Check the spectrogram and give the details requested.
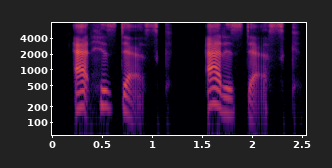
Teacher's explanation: The T in at the H in his can get a little messy. Often we drop the h sound in his and say at his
